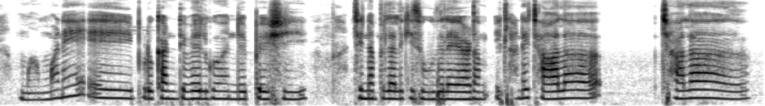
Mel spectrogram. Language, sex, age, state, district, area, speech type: Telugu, female, 18-30, Telangana, Siddipet, rural, spontaneous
